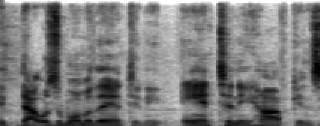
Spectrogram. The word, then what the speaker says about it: Anthony: And I That was the one with Anthony. Anthony Anthony Hopkins. If you're from England, you you you don't say th.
